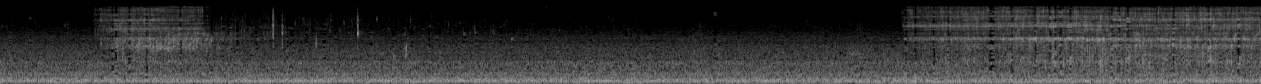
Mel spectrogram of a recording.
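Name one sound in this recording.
A high hiss of cavitation rises in the water.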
